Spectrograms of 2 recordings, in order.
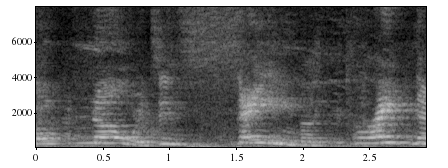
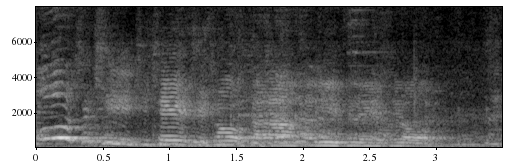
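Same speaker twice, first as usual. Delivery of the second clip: Irish ditty; 2 semitones lower than usual. Retold or imitated. Imitating the enchanting Irish girl, in sing-song Irish accent. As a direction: trill nonsense as a lilting Irish tune. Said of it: "everything she said just sounded like a lovely Irish ditty".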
